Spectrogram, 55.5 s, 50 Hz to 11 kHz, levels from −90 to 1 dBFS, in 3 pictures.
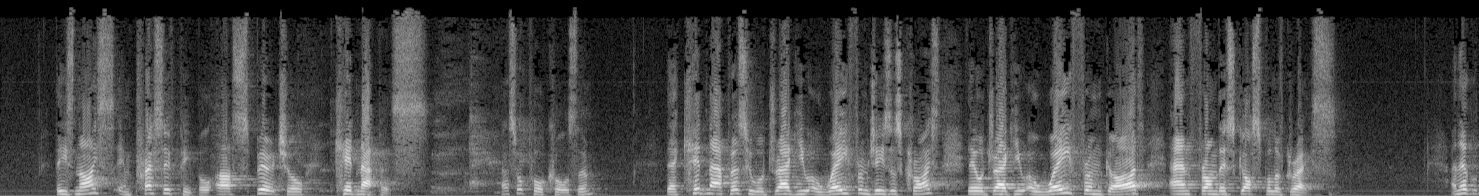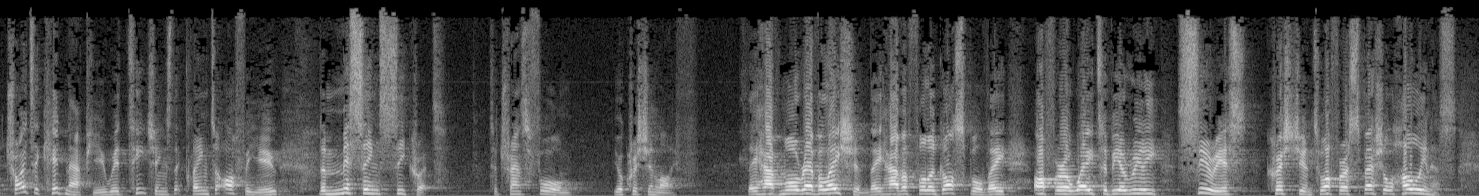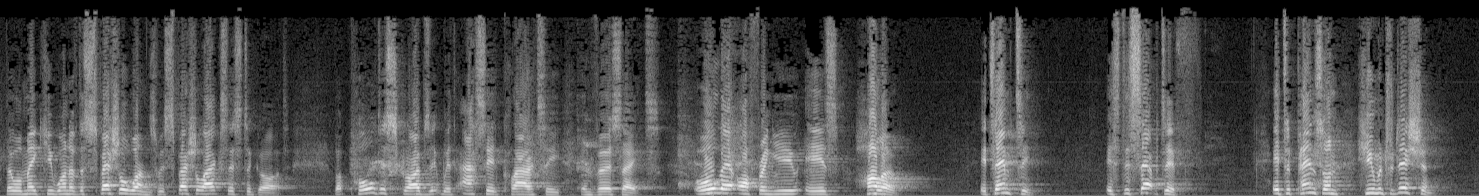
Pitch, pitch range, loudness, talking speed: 190 Hz, 175-215 Hz, -15 LUFS, 130 wpm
